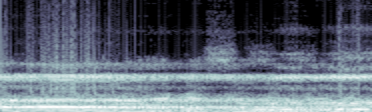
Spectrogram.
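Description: A man singing a naat unaccompanied into a microphone, holding long notes that waver and turn in pitch. A thin, steady high tone runs under the voice.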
